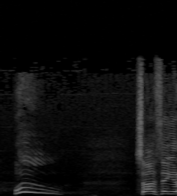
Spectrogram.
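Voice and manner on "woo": sudden high whoop of joy. Acted. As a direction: let out a cheer like a kid winning. Pastor cheering a marble game.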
